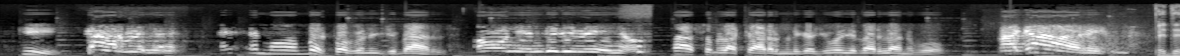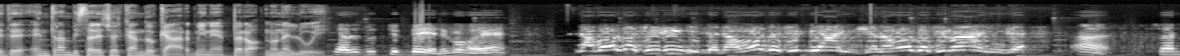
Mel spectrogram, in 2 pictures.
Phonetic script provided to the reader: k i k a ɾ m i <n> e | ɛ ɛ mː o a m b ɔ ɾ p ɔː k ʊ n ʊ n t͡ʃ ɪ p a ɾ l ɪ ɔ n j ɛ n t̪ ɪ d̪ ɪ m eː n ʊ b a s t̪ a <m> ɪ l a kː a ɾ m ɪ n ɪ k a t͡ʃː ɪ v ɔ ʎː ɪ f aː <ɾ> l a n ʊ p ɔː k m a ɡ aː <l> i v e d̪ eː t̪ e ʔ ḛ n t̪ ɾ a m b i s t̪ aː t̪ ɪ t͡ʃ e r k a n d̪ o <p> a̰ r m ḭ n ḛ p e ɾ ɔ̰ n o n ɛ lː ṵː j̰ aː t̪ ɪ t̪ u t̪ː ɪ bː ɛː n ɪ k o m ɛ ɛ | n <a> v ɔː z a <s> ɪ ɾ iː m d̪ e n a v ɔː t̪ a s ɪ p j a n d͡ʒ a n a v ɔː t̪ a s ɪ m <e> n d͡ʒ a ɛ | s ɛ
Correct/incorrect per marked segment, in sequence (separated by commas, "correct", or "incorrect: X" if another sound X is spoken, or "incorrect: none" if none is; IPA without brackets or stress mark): correct, correct, correct, incorrect: ɾ, incorrect: k, correct, correct, incorrect: a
